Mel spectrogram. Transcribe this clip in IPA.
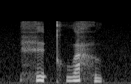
he˥˩ʔkʰu˦˥a̯ hɯ˨˩k̚

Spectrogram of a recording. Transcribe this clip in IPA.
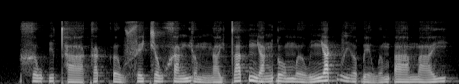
xə˧wʔi˧ t̪ʰaː˨˩ka˦˥k̚ ʔə˨˩˦w se˧˥cə˧˥wxa˧˥ŋjə˨˩m ŋa˨˩jt̪a˦˥t̚ ɲa˧˥ŋɗo˧ məː˨˩˦wɲa˦˥k̚ vi˧ə̯ɓe˨˩wə˧mʔaː˧ ma˧˥j

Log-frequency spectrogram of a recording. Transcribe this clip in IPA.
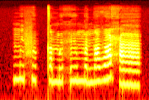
mifɨp tˤɘmɨhɨ mɐniðˤi ħɐ

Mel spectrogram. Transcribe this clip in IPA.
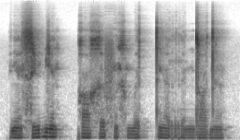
ɾʲɛ̃siɡʲɛ̃ kːɒxə fə̃xmətːĩɐ̯ rəndɒdə̃

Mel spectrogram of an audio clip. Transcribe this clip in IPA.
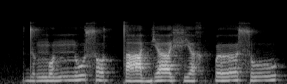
dɵŋ͡monːu sotːaːbʲɐː fʲɐːxk͡pɵː su

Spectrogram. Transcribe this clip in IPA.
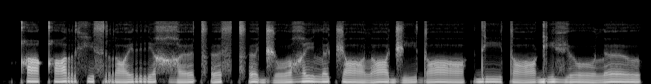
qʰəː˧˩qʰɒ˧˥˧rxi˧˩s rɒ˩˧ɪ̯ri˩˧˩χʁəː˩˧t͡sʼəː˩˧˩s t͡sʼə˧˩d͡ʒoː˩˧ ʁi˥˧lə˥˧ t͡ʃɒː˧˩lɒː˥˧d͡ʒi˩˧˩dɒː˥˧ | diː˧˩tɒː˩˧ɡi˩˧˩vʲoː˧˩ ləː˥˧ʊ̯

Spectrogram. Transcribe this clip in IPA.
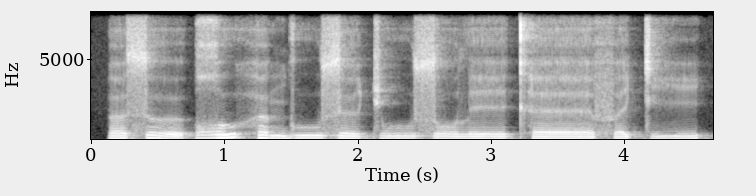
œsɵ | ʁu hœŋɡuːzø cuːzo leːkʰɛː fɛci

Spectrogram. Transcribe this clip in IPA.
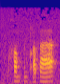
χɔmhʏmqʼɵf a

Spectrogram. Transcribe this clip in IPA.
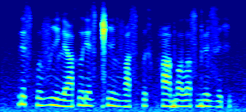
ɾʲɯspɯ vi lʲɑxɯ ɾʲɛzǁilvɑs pɪxpʰɑɡwɔ lɔsɡylzix

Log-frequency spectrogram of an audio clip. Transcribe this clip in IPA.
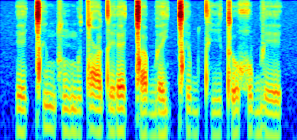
eǀʰimsʷɛ̃m utʕute ɾɛǀa bɛjǀʰeb tʰitʼuχʷib e

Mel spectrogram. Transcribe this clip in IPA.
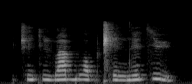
t͡ʃɐ̃cmbab wɔbǁʰendẽ t͡sy

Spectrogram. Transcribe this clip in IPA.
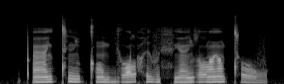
pʼæ̃lʲtʰĩʎ kʼõbʲolˠhiv fʲæ̃ʎ lˠĩlˠtʰov

